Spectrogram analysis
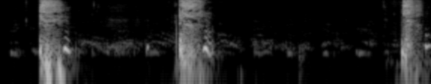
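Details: Wet, messy sneeze attack: three loud wet sneezes in quick succession with short pauses and quiet breathing between; a bout of repeated sneezing.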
